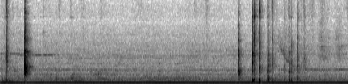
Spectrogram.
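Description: A steady hum from a running appliance or motor holds one low pitch throughout. Over it come a few faint light taps, once about half a second in and a cluster around five seconds in, as dried herbs are pinched and dropped into a glass bowl of mashed potato.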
